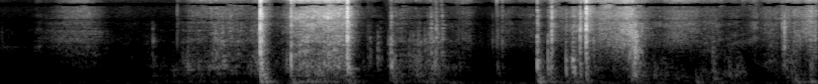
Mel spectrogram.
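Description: Sliding-blade paper trimmer cutting a sheet of magazine paper. A sharp click and a short scraping run come a little after one second in, and a second click-and-scrape follows about three seconds in.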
